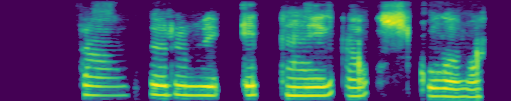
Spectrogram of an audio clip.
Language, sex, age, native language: Icelandic, male, 7, Icelandic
